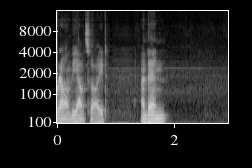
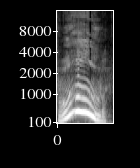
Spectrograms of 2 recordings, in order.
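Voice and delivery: high, very loud drawn-out "woo"; whoop; 17 dB louder than usual. Acted. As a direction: let out a long celebratory whoop. Acts wrestler celebrating on the mic.

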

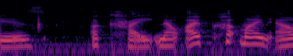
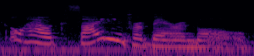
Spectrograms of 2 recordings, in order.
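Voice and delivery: usual speaking voice

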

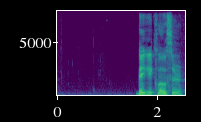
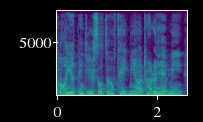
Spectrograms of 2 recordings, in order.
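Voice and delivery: higher-pitched, goading imitation; mock taunting challenge; 6 semitones higher than usual. Offended fighter dares the old boxer, mock high taunt. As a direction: dare him in a raised pitch.

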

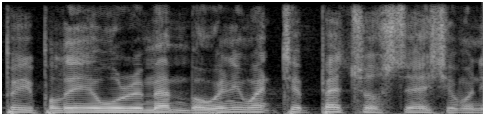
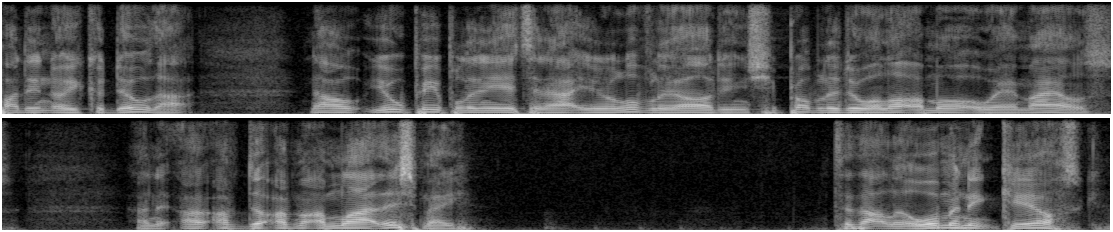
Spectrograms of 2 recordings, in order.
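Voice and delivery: usual speaking voice

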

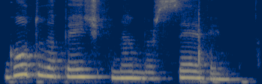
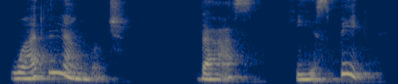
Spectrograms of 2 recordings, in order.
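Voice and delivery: slow clear model question; 3 semitones lower, slower than usual. Shown as a demonstration. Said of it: "slow model question for learners".

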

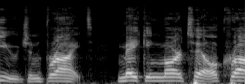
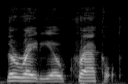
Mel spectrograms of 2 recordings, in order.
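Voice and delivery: ordinary delivery

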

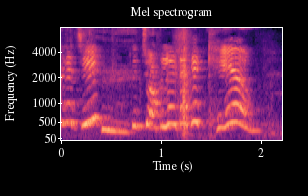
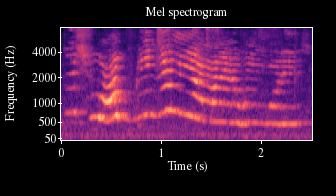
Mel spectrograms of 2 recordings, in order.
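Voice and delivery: put-on crying like a child; 7 semitones higher than usual. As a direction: wail it like a sulking child. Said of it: "বাচ্চাদের মতো কাঁদো না".

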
